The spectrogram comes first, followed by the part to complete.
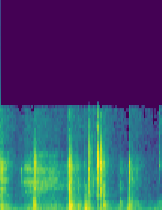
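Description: A few faint clicks and light taps as a half-inch MDF sample is seated in a fixture and clamped in place, about half a dozen irregular clicks spread over the two seconds.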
